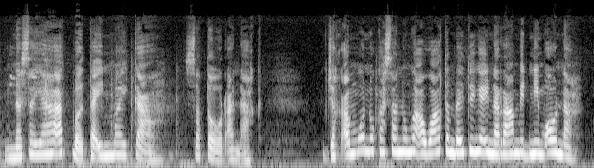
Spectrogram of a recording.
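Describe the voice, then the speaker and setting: A woman playing an excitable, wailing mother in an Ilocano radio drama, exclaiming melodramatically. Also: sits high, normal speed, lightly acted. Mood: distressed.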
